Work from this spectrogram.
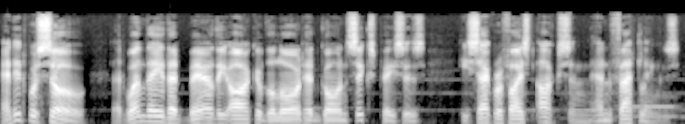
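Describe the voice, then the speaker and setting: A man narrating scripture for an audiobook in a solemn, formal, measured style. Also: on the low side, very animated, a bit bright. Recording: music behind the voice.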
